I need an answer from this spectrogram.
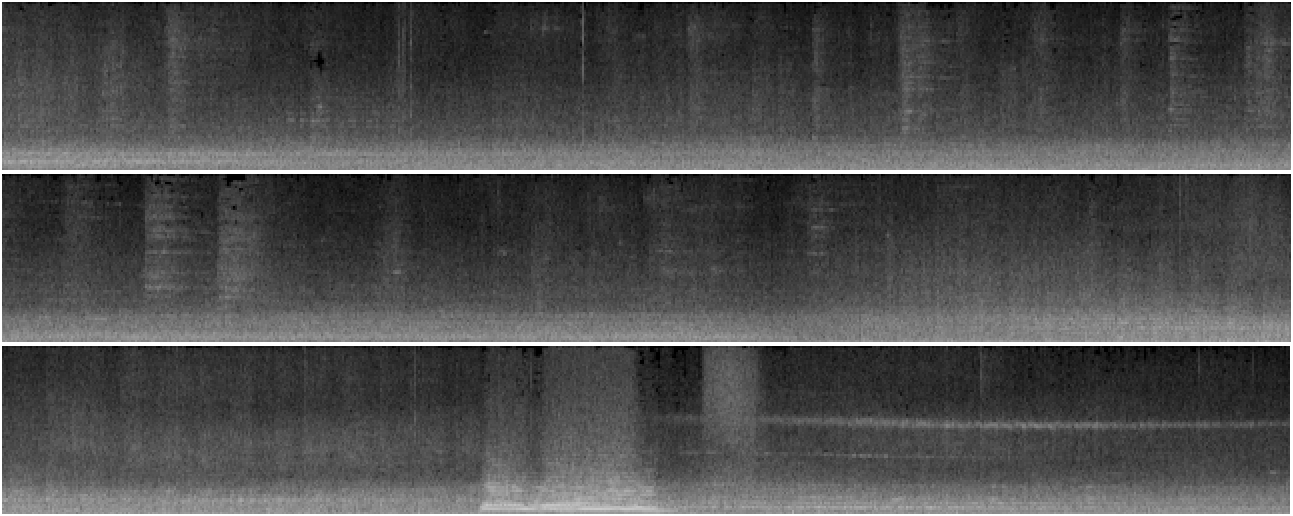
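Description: Double-stack intermodal container train rolling past, its well cars giving a steady rail noise with wheel clatter and thin squealing tones at times. Near the end a single train-horn blast about a second long cuts through, the loudest sound.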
